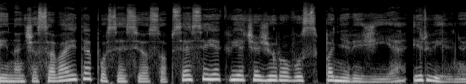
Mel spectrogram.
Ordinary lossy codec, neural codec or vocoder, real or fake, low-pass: Opus, 64 kbps; none; real; 19.8 kHz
